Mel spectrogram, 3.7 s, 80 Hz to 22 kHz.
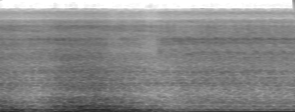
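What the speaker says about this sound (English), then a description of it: "that's the smoothest this truck has ever idled since I've owned it" Ford 7.3 Powerstroke diesel pickup engine idling close by after an injector replacement, a loud steady low rumble that dips briefly before settling into an even, smooth clatter.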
